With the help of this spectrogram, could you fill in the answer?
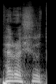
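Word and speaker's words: parachute: CH가 프랑스어의 영향을 받아갖고요. 취 이 발음도 아니고요. 쉬 발음 됐어요. S자 이렇게 길게 눌려놓은 거 있지 않습니까? 그래서 패러슈트 하면은요, 나란하게 떨어지는 것.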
